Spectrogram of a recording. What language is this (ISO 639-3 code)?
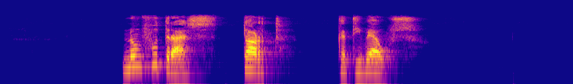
cat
